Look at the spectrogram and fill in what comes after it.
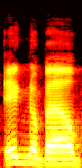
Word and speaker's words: Ig Nobel: So Ig Nobel Prize. – Ig Nobel? – Yeah. Like ignoble is, it's like a pun based off of ignoble. – Right. – So they call it the Ig Nobel Prize.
